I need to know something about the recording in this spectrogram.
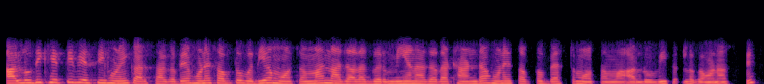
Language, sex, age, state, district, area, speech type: Punjabi, female, 18-30, Punjab, Muktsar, urban, conversation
